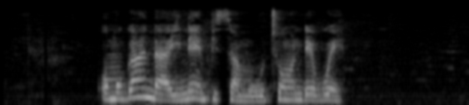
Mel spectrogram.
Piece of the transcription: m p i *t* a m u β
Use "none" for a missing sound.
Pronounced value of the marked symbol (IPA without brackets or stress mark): s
